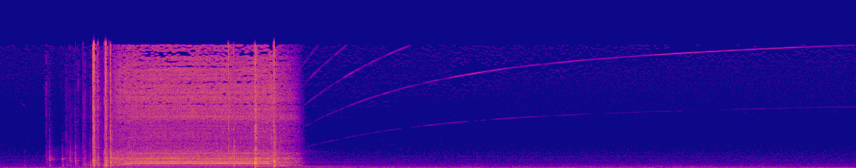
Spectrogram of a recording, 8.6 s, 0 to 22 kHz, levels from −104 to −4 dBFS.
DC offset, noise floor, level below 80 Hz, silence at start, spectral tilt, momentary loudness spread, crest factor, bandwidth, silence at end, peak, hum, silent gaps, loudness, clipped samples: under 0.1%; -66 dBFS; -66 dBFS; 0.5 s; -0.5 dB/octave; 17 LU; 30 dB; 16.5 kHz; 0.9 s; -14 dBFS; none; none; -36 LUFS; under 0.1%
